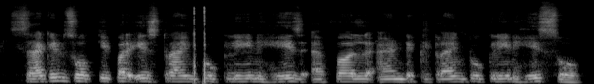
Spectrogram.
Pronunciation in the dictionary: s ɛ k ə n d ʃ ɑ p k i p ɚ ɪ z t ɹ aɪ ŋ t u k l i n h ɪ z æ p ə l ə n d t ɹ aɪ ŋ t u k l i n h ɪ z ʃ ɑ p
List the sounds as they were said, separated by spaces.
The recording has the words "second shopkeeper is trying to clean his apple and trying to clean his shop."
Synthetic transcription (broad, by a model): s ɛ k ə n d s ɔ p k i p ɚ ɪ z t ɹ aɪ ŋ t u k l i n h ɪ z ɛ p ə l ə n d t ɹ aɪ ŋ t u k l i n h ɪ z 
